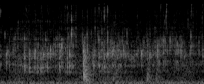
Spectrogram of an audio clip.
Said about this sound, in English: Jiro pours himself a cup of tea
